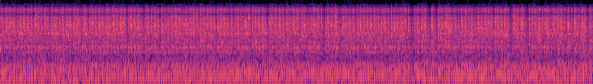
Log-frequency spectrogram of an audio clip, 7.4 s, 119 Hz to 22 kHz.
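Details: V8 with a little blower cam, after a fresh tune flash: a deep, steady idle with a slight rhythmic lope and no ticking or misses; a healthy idle that drops in out of gear nicely.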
